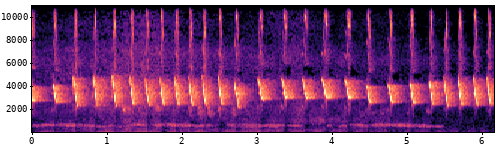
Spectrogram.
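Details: Sooty-headed bulbul call used as a lure for rivals: rapid series of short bright notes, steadily repeated, over a soft lower warbling and a faint low hum.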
